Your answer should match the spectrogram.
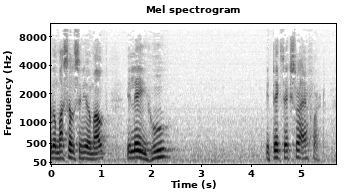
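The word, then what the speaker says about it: إلى: Right now, we say ila. It's pronounced as alif.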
